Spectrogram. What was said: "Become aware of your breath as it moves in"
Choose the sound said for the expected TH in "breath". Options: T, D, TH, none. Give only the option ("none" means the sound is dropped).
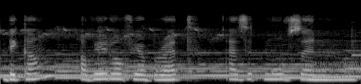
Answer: T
